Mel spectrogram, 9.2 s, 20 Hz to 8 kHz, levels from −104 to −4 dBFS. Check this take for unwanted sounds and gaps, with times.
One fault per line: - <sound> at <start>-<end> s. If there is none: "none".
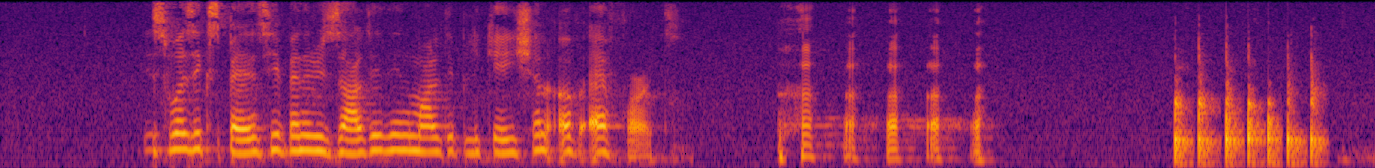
- laugh at 5.2-6.7 s
- thud at 7.8-8.9 s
